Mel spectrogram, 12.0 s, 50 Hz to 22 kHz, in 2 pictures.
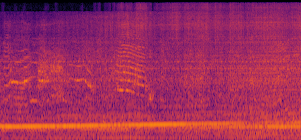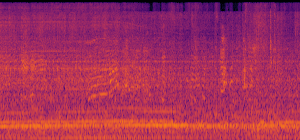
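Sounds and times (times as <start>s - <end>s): diesel bus engine running: 0.0s - 12.0s.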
